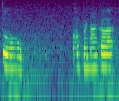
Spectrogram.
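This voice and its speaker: A young woman vlogger telling a personal story in an animated, chatty way, often checking in with the listener. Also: medium pitch, very slow, dull audio, slight background noise. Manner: animated, chatty, frequent "ठीक है" check-ins. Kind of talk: casual storytelling.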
